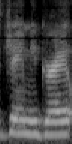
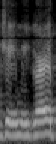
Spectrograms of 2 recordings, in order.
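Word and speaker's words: Jaimi Gray: You can find me on Twitter at It's Jamie Gray, or better yet, on Instagram at Jamie Gray, but you got to spell it right.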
